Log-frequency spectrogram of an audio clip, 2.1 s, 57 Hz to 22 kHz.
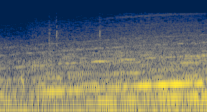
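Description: A McLaren race car in Gran Turismo 7 drones steadily as its engine revs, the pitch climbing gradually, loud and close with no talking.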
